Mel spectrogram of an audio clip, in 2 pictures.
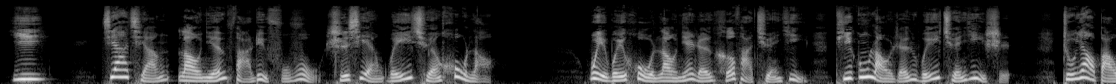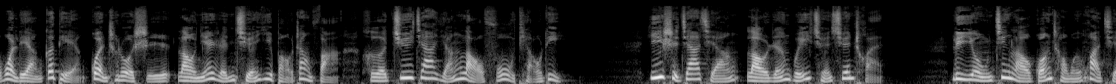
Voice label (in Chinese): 女 宣传片 解说稿; 养老服务宣传片解说稿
